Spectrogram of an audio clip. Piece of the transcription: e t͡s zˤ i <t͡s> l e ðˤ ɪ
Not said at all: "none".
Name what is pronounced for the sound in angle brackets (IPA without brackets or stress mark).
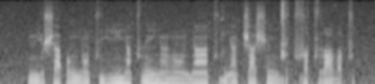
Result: t͡s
